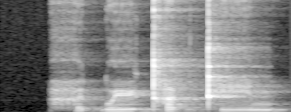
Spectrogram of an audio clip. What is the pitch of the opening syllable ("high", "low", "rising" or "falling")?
rising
